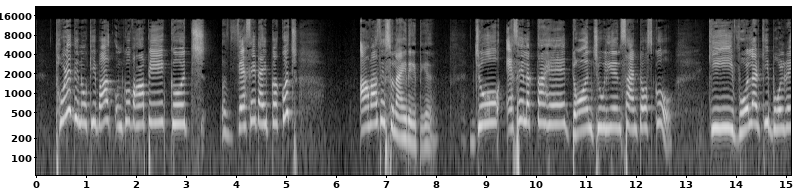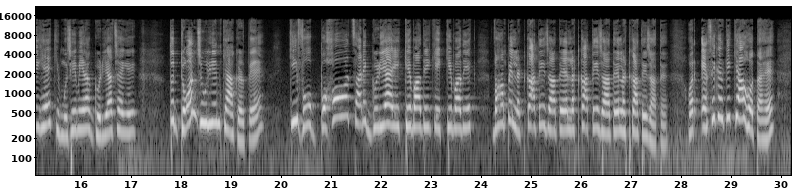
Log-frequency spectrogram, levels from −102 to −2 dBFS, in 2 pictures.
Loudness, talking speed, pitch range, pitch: -25 LUFS, 140 wpm, 260-335 Hz, 295 Hz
